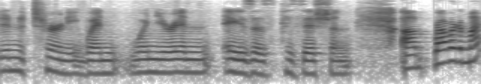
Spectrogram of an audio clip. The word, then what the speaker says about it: Asa: And boy, do you ever need an attorney when you're in Asa's position. Robert, am I pronouncing her name right? I've heard it as Asa. Be the definitive source. It's pronounced Asa.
